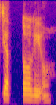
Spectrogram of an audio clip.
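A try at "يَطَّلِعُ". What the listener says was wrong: So this one also has a shadda on the door.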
